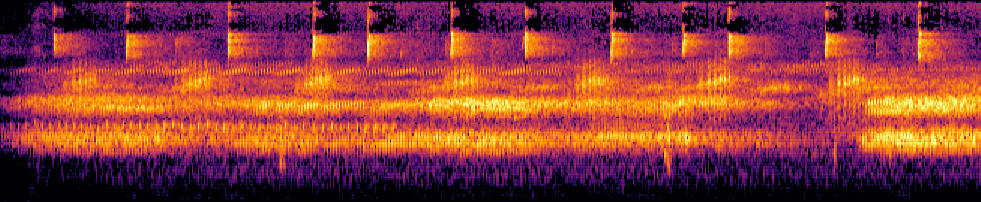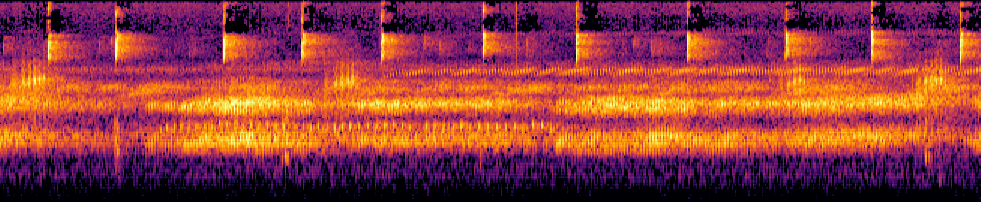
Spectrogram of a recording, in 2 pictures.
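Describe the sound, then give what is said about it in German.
Dense chorus in a rainforest at the equator: frogs calling in overlapping layers, steady pulsing trills and croaks with high insect buzzing above, continuous and immersive, with no voices. “Hier kommt eine Aufnahme von Bernie Krause aus einem Regenwald am Äquator.”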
